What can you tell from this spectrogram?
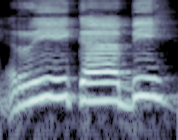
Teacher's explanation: Ri baca dengan baris bawah kena baca dengan nipis. Tarqiq. Rika bih.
